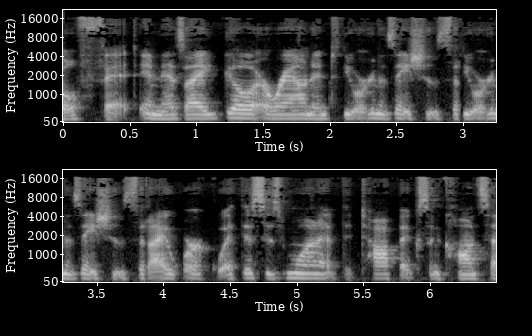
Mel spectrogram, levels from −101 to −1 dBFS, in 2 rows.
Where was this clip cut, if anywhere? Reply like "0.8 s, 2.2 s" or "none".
2.0 s, 3.0 s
